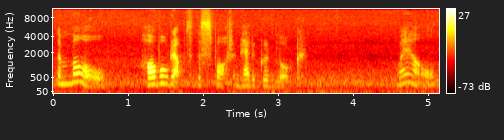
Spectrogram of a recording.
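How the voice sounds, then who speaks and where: A woman's voice: medium pitch, normal speed. A woman narrating an audiobook story expressively from a script. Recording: clearly noisy, ambient effects behind. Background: ambient sound effects.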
